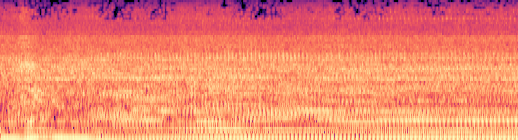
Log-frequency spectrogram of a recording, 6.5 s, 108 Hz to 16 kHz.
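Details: 1981 Toyota Hilux RN46 4x4 with 18R-C engine, freshly rescued, running off a hand-held fuel can: uneven lumpy idle around four pulses a second, stumbles and an early sharp backfire pop; owner guesses ignition timing slightly out.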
